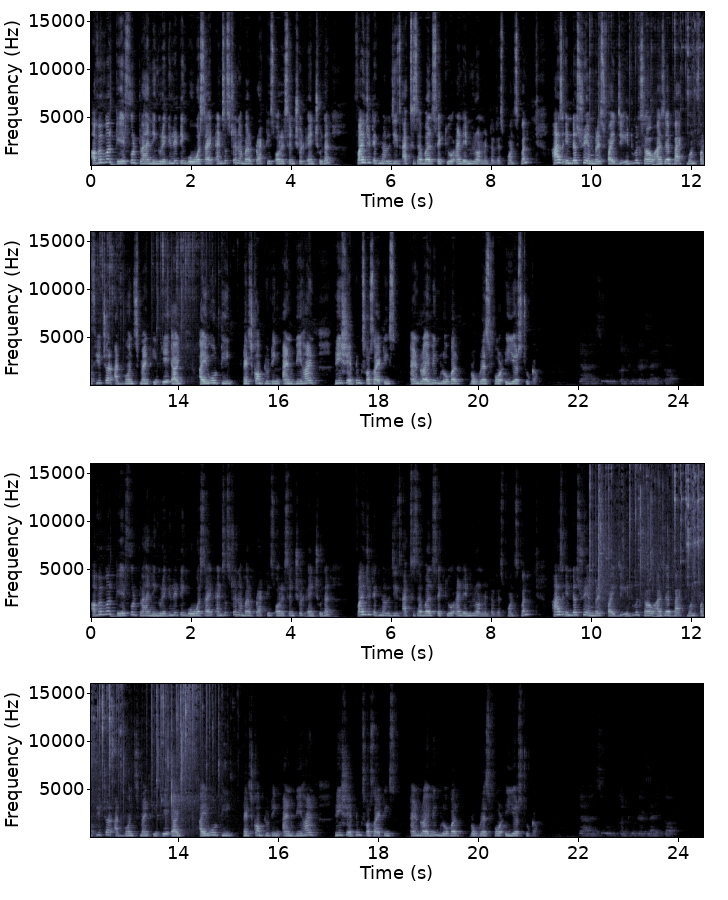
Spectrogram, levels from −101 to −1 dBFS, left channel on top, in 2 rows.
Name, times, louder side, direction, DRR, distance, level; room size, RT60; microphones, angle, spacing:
voice 1, 0.0-4.8 5.3-8.8 9.2-14.1 14.4-16.8 17.1-18.3 18.6-21.2, left 6 dB, 70° left, 0.5 m, -36 dB
sound 1, 10.0-15.2, right 9 dB, 40° right, 0.5 m, -51 dB
voice 2, 22.0-24.0, right 1 dB, 15° right, 2.7 m, -66 dB
14.5 x 6.8 x 6.0 m
head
